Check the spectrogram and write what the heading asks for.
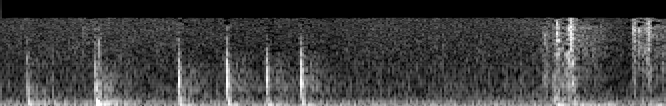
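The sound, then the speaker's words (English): A sergeant knocks on the door of a second-floor front room: sharp knocks on a wooden door, an uneven run of about five raps, a pause, then a quicker double knock, clear against a quiet background. “The sergeant knocked on the door of the second floor front.”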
